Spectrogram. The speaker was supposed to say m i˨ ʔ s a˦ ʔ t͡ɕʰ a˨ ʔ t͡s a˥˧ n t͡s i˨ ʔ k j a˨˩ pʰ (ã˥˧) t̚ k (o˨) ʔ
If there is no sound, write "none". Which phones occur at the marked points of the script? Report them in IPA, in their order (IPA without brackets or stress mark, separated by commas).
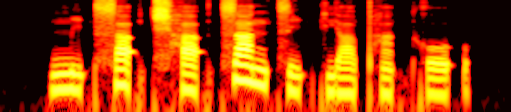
ã˨, o˨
